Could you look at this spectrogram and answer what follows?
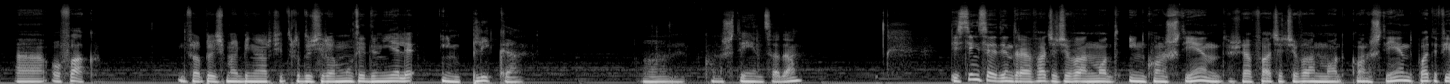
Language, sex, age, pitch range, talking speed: Romanian, male, 20-39, 120-150 Hz, 135 wpm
